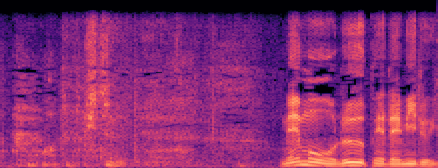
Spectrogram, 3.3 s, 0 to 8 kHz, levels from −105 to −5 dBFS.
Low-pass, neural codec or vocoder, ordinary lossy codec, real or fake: 7.2 kHz; none; none; real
